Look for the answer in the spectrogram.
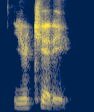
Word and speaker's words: Urquidy: Your kitty. Is how you pronounce Urquidy is how you pronounce, but you're kidding.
